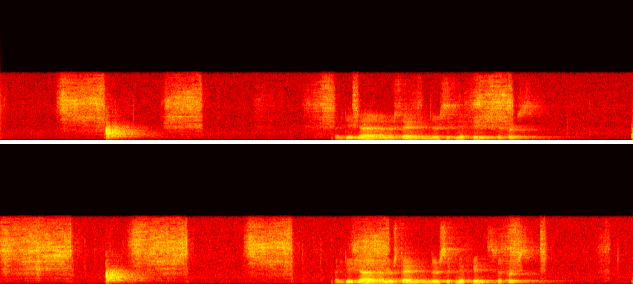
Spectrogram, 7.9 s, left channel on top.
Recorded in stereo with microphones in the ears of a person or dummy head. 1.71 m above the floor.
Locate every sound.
1.3 s a thud: 10° left (ahead or behind), 4.5 m
4.1 s a man speaking: 25° right (ahead or behind), 1.2 m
